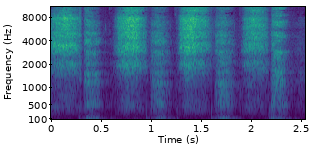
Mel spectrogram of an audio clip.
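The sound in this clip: Quick, forceful breaths repeat in a steady rhythmic series as a hyperventilation breathing technique is demonstrated, each one a loud, airy rush with no talking.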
